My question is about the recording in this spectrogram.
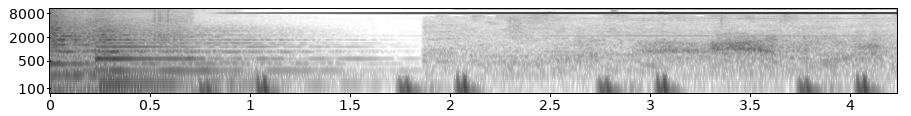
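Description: A music cue fades out, then a heartbeat sound effect begins: low double thumps about once a second over a faint hum. It marks a presenter's stage fright as she freezes before speaking.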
